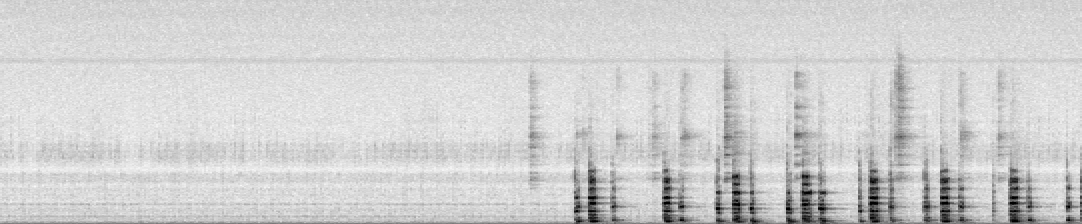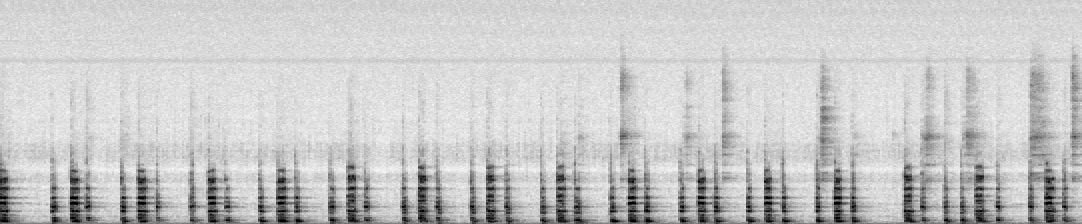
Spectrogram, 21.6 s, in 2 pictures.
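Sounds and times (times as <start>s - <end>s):
Hammond organ through a Leslie speaker: 5.7s - 21.6s.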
